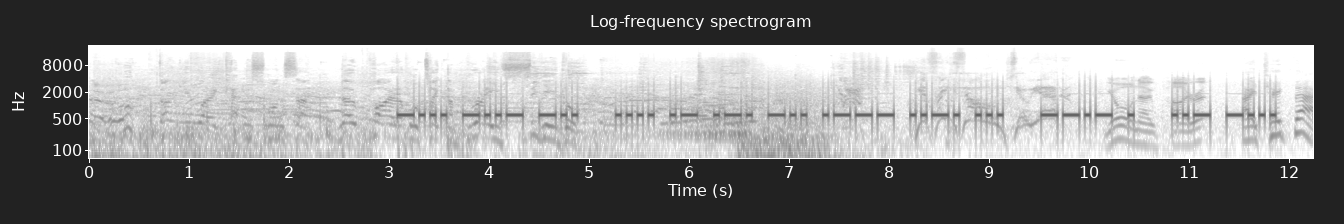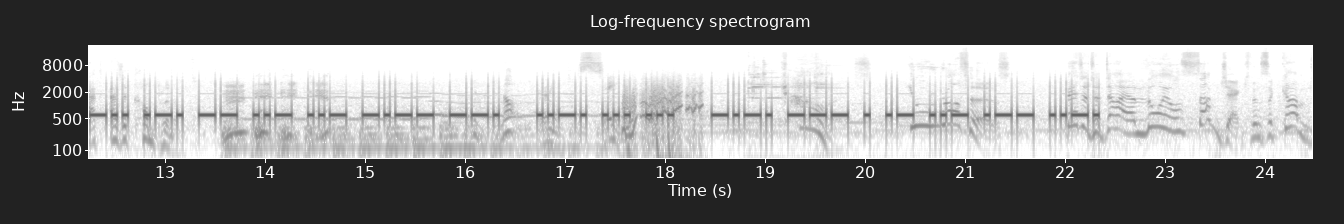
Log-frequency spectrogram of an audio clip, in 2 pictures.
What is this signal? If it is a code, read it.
Morse code, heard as a keyed tone, machine-sent, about 22 wpm, 610 Hz. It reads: BXD HARDJFS QE UB DRMUUYG FSS COEAUWF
